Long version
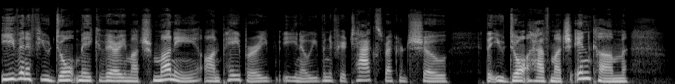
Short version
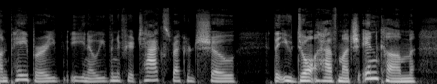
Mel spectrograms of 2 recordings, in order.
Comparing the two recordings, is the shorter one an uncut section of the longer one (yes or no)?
yes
